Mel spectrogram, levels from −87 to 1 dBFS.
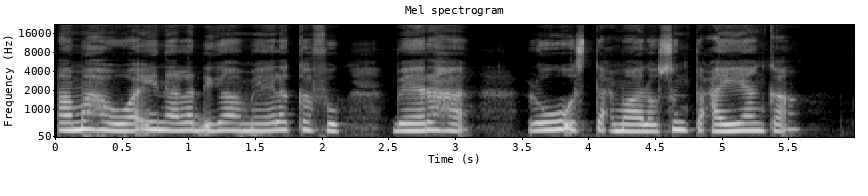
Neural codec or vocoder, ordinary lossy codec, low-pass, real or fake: none; none; none; real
